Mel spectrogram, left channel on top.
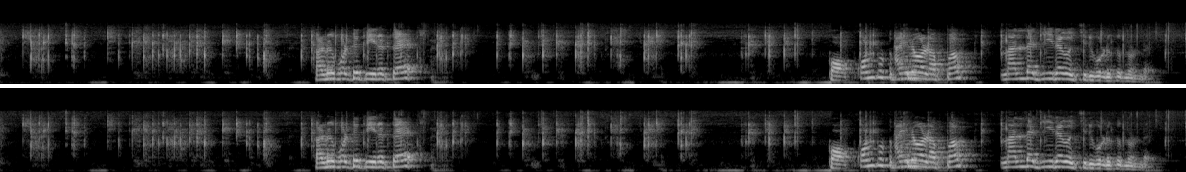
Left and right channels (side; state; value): both; normal; correlation 0.92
